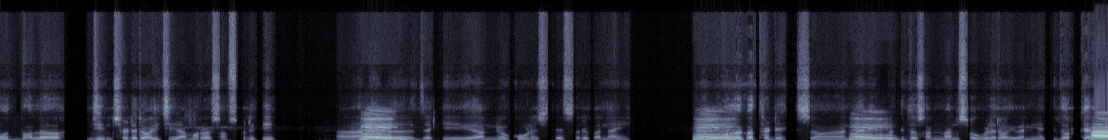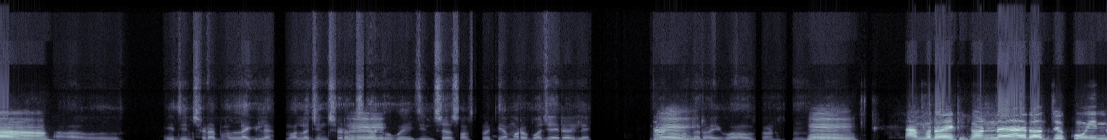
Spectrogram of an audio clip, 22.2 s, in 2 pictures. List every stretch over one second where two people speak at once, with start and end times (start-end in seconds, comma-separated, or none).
none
